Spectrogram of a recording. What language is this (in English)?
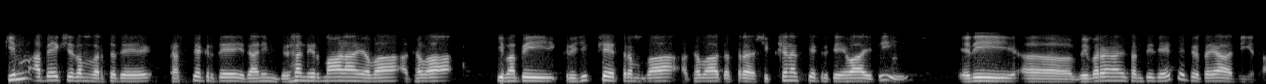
Sanskrit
